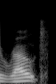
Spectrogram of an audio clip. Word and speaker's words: route: to say route um I learned to say route uh when I went to Dallas Texas the Americans say route and they would laugh at me when I said root soor okay um now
